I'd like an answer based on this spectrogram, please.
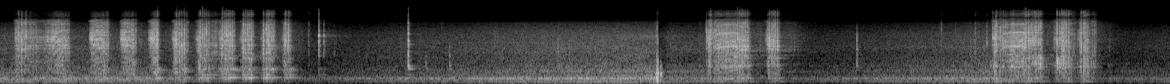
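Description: Hand ratchet clicking as oil pan bolts are run down through a universal socket, about four clicks a second for the first three seconds. Two short bursts of faster ratcheting come later. The bolts are being snugged to mate the pan to its fresh sealant, not yet at final torque.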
